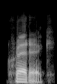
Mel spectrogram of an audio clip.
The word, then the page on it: cretic: American English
